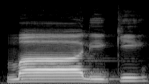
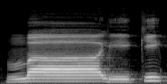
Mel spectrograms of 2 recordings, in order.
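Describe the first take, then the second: No difference in how they are said.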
